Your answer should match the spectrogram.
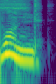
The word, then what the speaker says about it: wand: So we say in British English it's wand. Wand. But in American English this is wand. Wand. Shall we listen to that? Wand. Wand. Wand with a long a sound in American English, but in British English with a short o sound.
